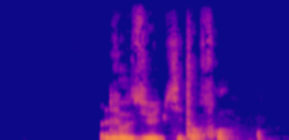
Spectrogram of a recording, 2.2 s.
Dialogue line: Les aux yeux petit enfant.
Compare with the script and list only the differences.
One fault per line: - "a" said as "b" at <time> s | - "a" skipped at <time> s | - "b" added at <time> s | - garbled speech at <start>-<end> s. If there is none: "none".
none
